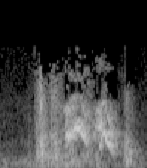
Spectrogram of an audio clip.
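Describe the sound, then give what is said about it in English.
A door creaks open with a drawn-out, wavering hinge squeal lasting about a second, followed by a sharp knock of the latch or frame. It is moderately loud. “You might miss something listening through closed doors.”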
